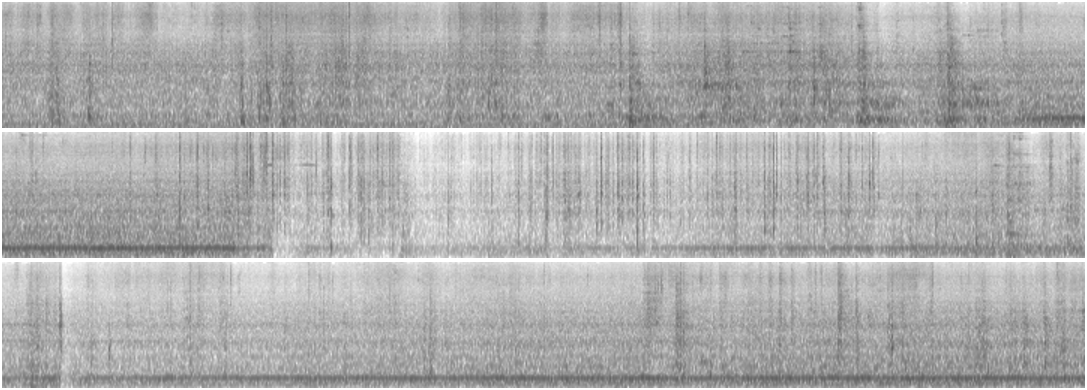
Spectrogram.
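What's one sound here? A garbage truck engine idles nearby.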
